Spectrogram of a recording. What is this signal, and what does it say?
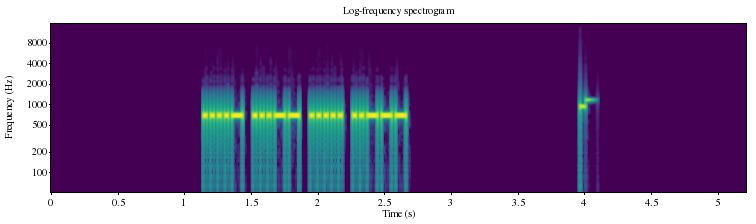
Morse code, heard as a keyed tone, about 44 wpm, 700 Hz. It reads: 4352
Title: Common Cut Numbers - 4-Digit 45wpm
